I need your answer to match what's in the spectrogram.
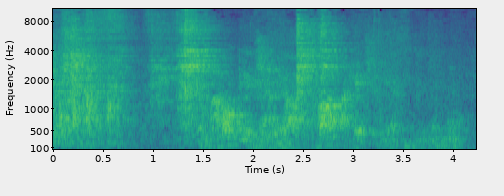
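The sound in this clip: Metal cookware clinks and clatters as an item is set on top of a cooking pot over a fire, with a few bright knocks rising over continuous talk.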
